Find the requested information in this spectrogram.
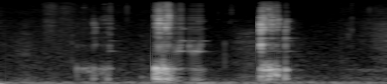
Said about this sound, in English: we're going to ask you to sit back, relax, maybe slurp a milkshake like I'm doing right now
